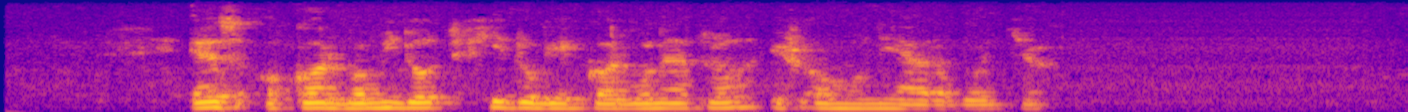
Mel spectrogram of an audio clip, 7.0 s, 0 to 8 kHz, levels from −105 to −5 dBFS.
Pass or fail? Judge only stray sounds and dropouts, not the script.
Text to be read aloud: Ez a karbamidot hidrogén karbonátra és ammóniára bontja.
pass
